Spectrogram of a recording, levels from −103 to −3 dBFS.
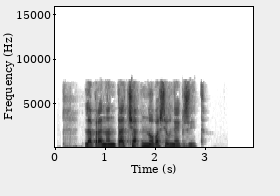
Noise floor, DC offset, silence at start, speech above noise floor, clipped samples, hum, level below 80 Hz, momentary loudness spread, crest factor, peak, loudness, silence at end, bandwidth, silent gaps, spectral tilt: -47 dBFS; under 0.1%; 0.6 s; 30 dB; under 0.1%; none; -60 dBFS; 8 LU; 18 dB; 0 dBFS; -17 LUFS; 1 s; 8 kHz; none; -3.5 dB/octave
